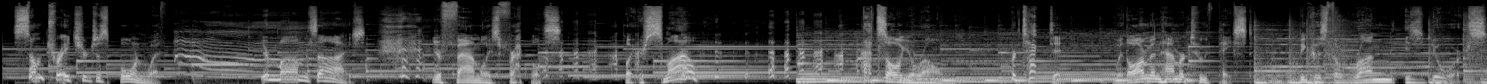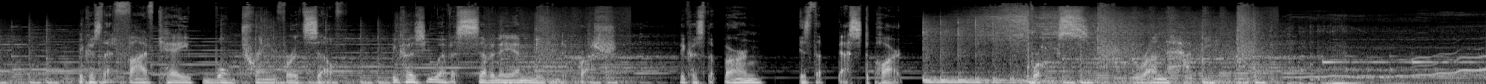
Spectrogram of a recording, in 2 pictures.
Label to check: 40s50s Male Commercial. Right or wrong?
Right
